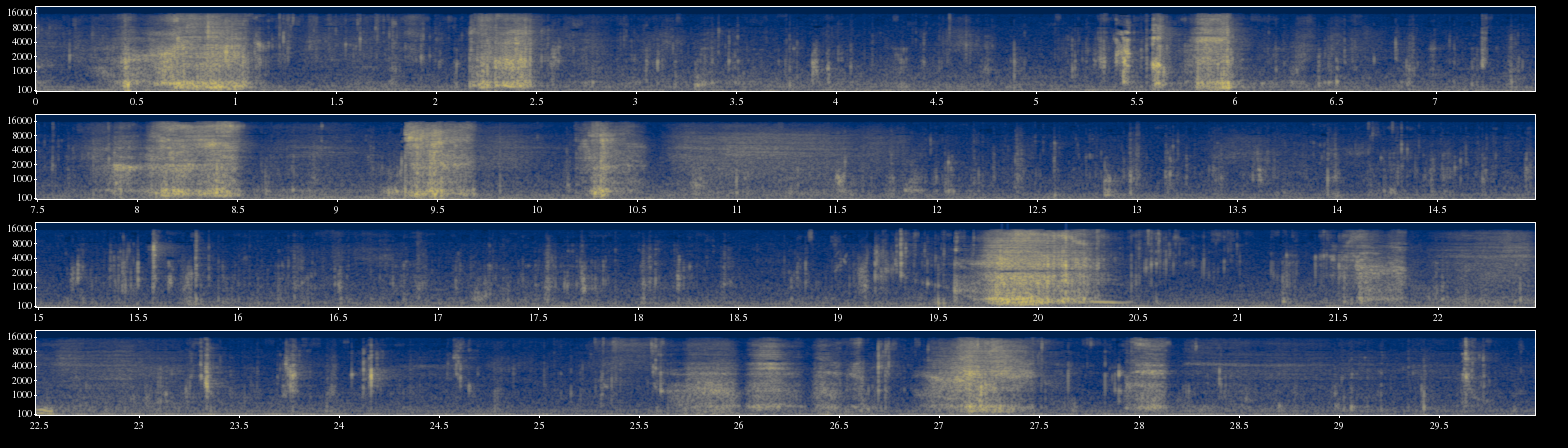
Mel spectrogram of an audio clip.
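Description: Close-miked biting and chewing of glazed braised beef knee joint meat, with wet, sticky mouth sounds. A louder bite comes every few seconds, with quieter chewing between, over a low steady hum.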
